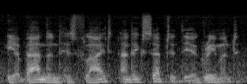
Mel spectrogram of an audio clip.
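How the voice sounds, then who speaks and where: Documentary narrator, man, low and lively, noisy old broadcast tape. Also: brisk. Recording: noisy 1980s broadcast audio.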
